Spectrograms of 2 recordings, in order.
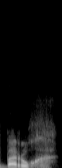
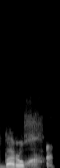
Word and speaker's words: Baruch: So the way you pronounce my name is Baruch. It's similar to Barak, but it's actually with the ch at the end. So it's Baruch.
